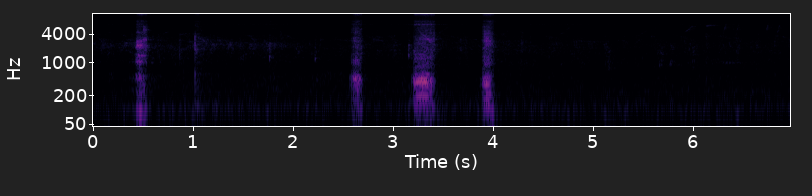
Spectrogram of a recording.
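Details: Piglets on a farm, 32 days old and still with the sow before weaning, grunt faintly and sparsely: a few short, low pulses scattered across seven seconds against a quiet background hiss.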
